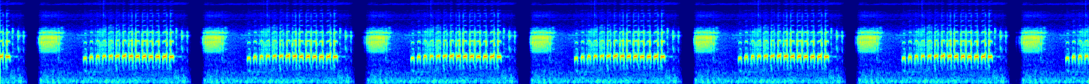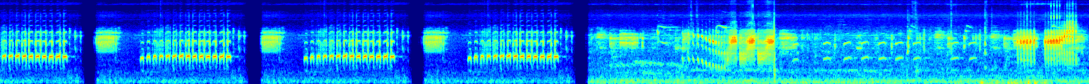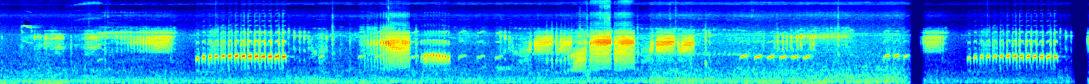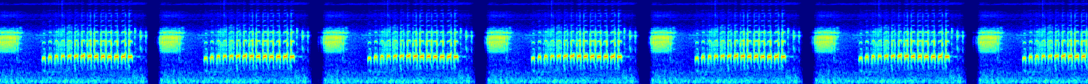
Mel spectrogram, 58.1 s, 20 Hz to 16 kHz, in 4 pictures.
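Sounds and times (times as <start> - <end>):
low hum: 22.4 - 30.7
buzzy pulsed bird note: 22.4 - 31.0
babbler birdsong: 22.4 - 42.1.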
